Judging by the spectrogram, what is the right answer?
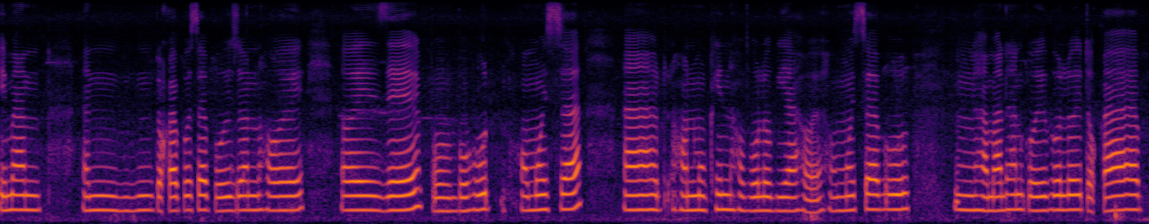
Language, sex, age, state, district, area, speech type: Assamese, female, 60+, Assam, Dibrugarh, rural, spontaneous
